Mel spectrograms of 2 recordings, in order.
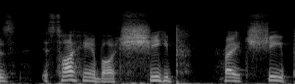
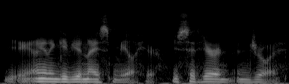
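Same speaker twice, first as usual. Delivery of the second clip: softly voiced host offering a meal; quiet, understated divine invitation; God speaking gently; 3 semitones lower, 7 dB quieter than usual. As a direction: lower the volume, an easy reassuring invitation. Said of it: "and God says that".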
